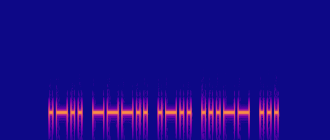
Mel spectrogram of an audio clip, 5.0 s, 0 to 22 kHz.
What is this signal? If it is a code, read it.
Morse code, heard as a keyed tone, about 22 wpm, 700 Hz. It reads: L8L3S
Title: Code Groups - 5 Letter:Numbers - 22wpm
